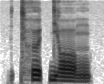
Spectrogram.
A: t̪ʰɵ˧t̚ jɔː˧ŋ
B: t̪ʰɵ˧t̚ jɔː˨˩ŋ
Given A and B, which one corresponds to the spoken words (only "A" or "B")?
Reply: B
